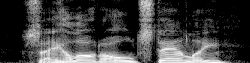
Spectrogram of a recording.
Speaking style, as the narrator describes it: he called

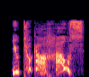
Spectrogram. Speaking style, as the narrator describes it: Tatiana screeched

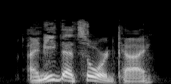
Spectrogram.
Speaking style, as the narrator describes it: he said, his tone matter-of-fact

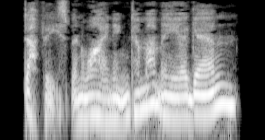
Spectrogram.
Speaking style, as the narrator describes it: Ben curled his lip and whispered

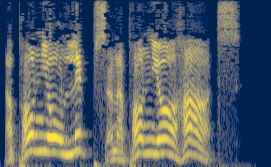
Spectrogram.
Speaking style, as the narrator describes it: he shouted

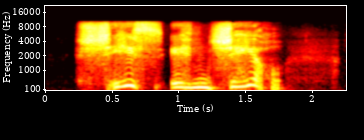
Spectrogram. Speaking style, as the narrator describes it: I wheezed

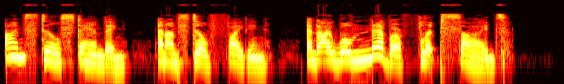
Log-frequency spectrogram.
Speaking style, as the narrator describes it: I said coldly

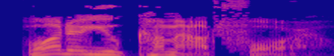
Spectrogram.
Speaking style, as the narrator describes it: one of them barked at him

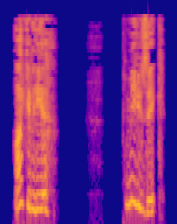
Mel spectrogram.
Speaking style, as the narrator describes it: Dandelion suddenly sobbed

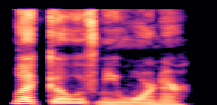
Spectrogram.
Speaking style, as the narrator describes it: I said calmly

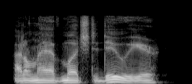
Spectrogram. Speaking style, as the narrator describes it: Cody continued, his southern drawl as thick as ever

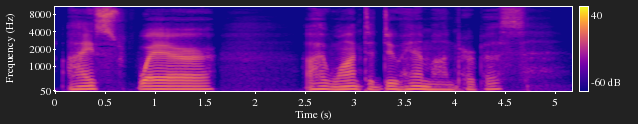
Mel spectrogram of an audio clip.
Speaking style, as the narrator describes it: I breathed

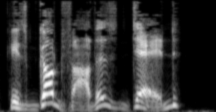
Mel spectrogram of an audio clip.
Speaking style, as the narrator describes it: said Uncle Vernon loudly

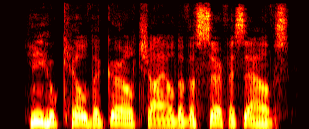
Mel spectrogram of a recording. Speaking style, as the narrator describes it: he cried, an accusation and no compliment

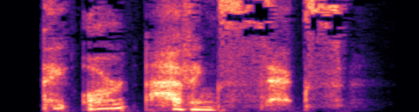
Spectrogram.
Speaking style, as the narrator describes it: I whispered

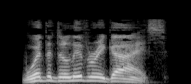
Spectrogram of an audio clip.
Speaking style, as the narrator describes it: I yell

